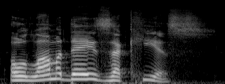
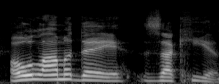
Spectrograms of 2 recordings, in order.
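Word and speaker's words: Olamide Zaccheaus: name to pronounce and i went for a pronunciation guide olamide zacchaeus i'll go with it okay i'm good with it i looked it up i listened to it a couple of times olamide zacchaeus you'll say that but you won't say albert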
